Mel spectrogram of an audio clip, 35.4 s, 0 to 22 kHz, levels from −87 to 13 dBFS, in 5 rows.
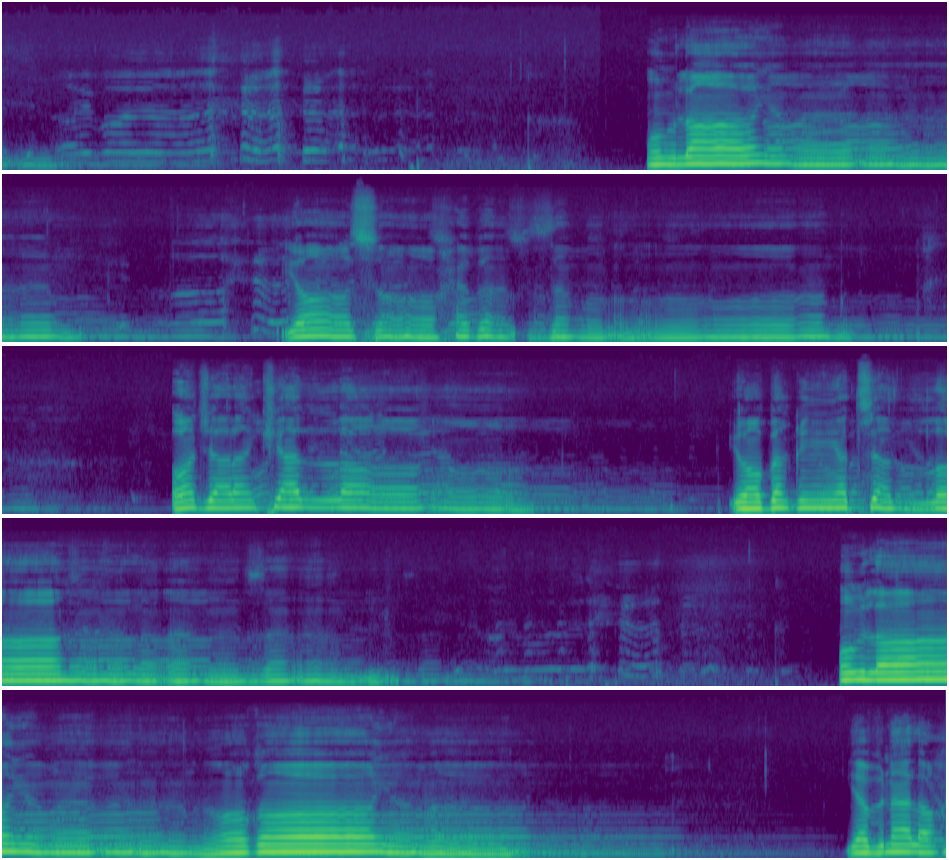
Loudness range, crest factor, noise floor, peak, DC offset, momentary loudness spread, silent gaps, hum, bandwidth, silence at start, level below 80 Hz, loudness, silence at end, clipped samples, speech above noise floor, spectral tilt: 13 LU; 18 dB; -62 dBFS; 0 dBFS; under 0.1%; 16 LU; none; none; 12 kHz; 0 s; -58 dBFS; -17 LUFS; 0 s; under 0.1%; 47 dB; -8.5 dB/octave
